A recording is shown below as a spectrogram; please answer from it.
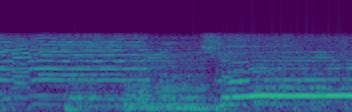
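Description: A live band with trumpet playing a brass line, then a singer comes in about a second and a half in with a held, wavering note, louder than the band.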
